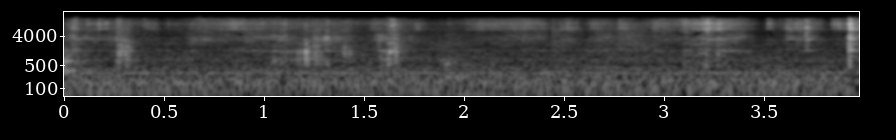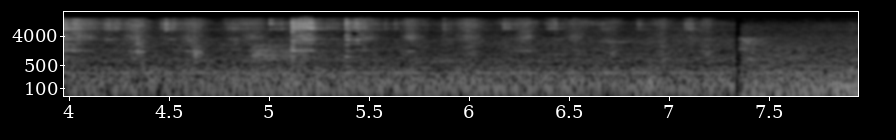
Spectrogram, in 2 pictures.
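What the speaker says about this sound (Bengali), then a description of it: "শুকনো উপকরণকে ভালো করে মিশিয়ে নেব" Dry ingredients, including powdered milk and sugar, being mixed in a bowl for a palm-fruit recipe, giving soft scraping and clinking of a spoon against the bowl with a few sharper taps, steady and close, with no talking.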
